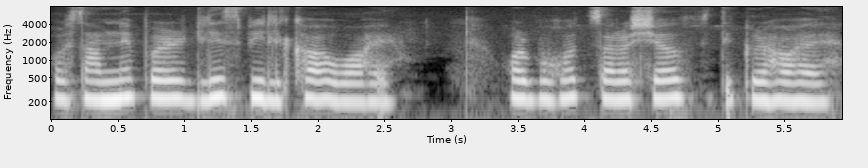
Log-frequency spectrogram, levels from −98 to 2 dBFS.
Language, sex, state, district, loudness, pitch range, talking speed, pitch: Hindi, female, Arunachal Pradesh, Papum Pare, -12 LUFS, 210-230 Hz, 150 wpm, 220 Hz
